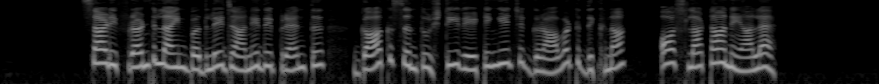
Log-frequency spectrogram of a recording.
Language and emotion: Dogri, sad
